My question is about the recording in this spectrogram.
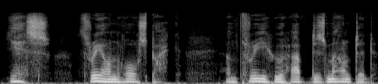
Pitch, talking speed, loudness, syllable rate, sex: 110 Hz, 145 wpm, -17 LUFS, 4.4 syllables/s, male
